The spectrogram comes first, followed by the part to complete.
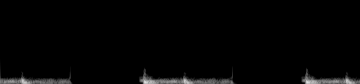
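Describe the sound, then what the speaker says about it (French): Heartbeat sound effect added to a music production: three clear, deep double thumps in a steady lub-dub rhythm, each pair separated by a short silence, loud and close with no other sounds. "j'ai rajouté des battements de cœur parce que je trouvais ça cool"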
